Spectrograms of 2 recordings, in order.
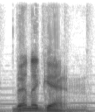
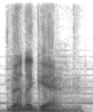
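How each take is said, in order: Both takes have the same delivery.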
